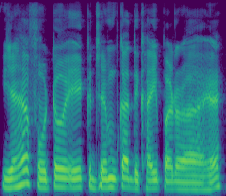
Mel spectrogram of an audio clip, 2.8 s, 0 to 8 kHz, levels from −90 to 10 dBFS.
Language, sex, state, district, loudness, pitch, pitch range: Hindi, male, Rajasthan, Jaipur, -13 LUFS, 135 Hz, 120-140 Hz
